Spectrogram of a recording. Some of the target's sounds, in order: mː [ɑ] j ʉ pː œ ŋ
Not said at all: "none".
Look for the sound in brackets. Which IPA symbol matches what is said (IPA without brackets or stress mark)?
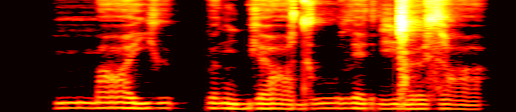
ɑː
